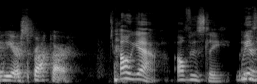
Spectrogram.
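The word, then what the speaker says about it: Sprakkar: It is currently on pre-order, and it is called Secrets of the Sprakar by Eliza Reid.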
